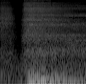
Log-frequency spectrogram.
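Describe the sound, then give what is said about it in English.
A deep, forceful exhalation during a guided breathing exercise: after a brief quiet moment, one long breath out swells into a strong, breathy rush with a heavy low rumble that sustains to the end. “Start to breathe more deeply and breathe out really deeply and strongly.”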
